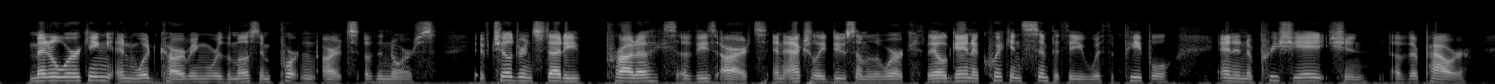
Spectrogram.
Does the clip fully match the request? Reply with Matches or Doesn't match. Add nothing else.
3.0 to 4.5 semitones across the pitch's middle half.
Matches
